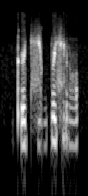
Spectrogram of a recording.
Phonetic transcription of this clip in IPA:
kʼ ɘ tʲ sʲ ɔ̤ ɡ p ɘ sʲ r ɔ̤

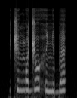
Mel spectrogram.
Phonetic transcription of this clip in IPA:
t͡ʃ ɨ˧ ŋ ɔ˧ d͡ʒ oː˦ h ɨ˨ ɲ ɨ˨ b ɛ˦

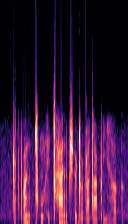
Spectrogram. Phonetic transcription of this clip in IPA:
ɖ ɯ tˤ pʼ ũ r ǀʰ ũ h e ǀʰ a r t͡ʃʼ ɯ ɖ o ɖ i tˤ e pʼ i ɦ ʌ k

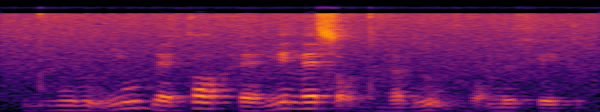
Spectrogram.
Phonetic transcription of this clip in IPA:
dʱ u˩ l ṵ˩ ŋ u˥ b ɛ˩ k ɔ˥ h ɛ˩ ŋ e˥ ŋ ɛ˥ s ɔ̰˩ dʱ ɐ˩ ɡ l ṵ˥ ɡʱ ɔ̰˩ ŋ ɘ˩ x e˩ k

